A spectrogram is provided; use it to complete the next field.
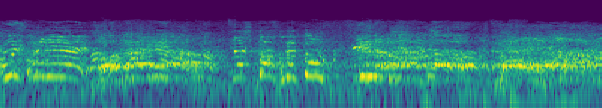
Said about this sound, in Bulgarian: Така започна протестното шествие в столицата. Стотици младежи, родители с малки деца и любители на свободния достъп до интернет излязоха да кажат не на акта и приканваха останалите граждани да се включат в демонстрацията,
